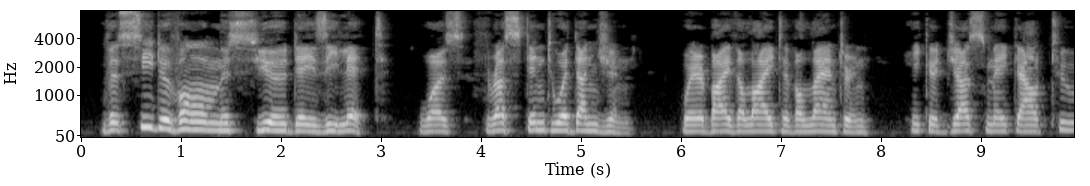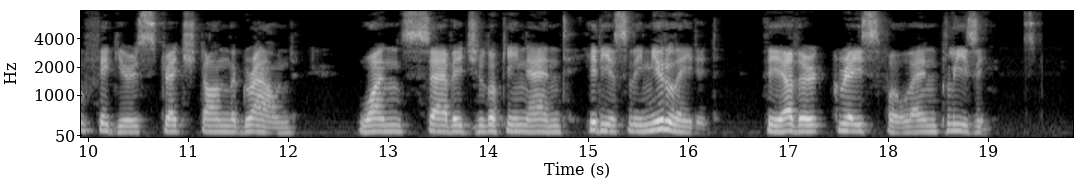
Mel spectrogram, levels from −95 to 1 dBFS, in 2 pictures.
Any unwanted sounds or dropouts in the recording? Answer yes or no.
yes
